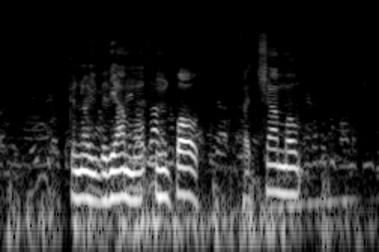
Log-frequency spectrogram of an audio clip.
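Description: A man talks loudly and animatedly.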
